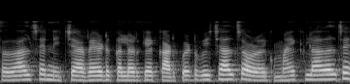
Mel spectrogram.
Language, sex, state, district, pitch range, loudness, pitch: Maithili, female, Bihar, Katihar, 195-220 Hz, -17 LUFS, 205 Hz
